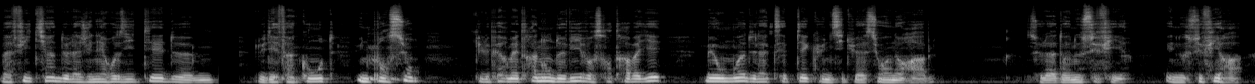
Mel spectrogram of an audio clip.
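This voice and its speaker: A man's voice: mid-range voice, dark tone, slightly rough, lightly acted. A man reading as a dignified weary mother. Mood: dignified resigned. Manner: dignified, resigned, measured. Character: dignified, weary widowed mother, aged before her time.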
